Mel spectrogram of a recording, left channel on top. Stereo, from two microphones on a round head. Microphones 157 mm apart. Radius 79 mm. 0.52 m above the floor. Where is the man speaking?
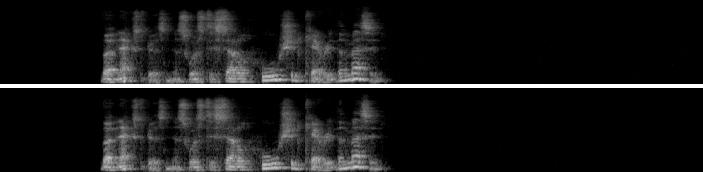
25° right (ahead or behind), 0.8 m.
